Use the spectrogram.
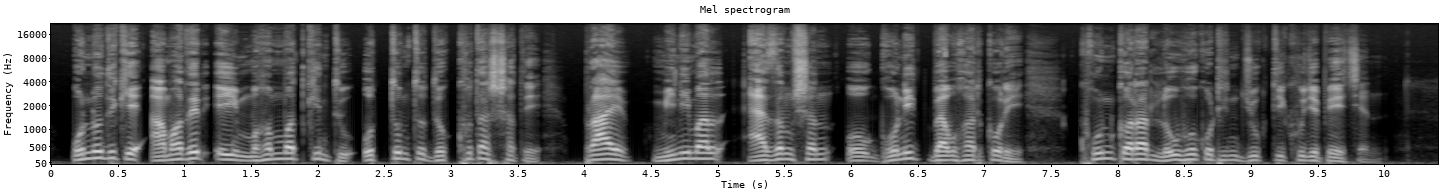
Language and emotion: Bengali, neutral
